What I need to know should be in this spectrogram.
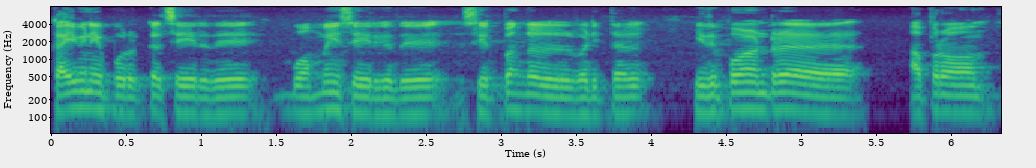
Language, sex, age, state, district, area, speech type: Tamil, male, 30-45, Tamil Nadu, Viluppuram, urban, spontaneous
